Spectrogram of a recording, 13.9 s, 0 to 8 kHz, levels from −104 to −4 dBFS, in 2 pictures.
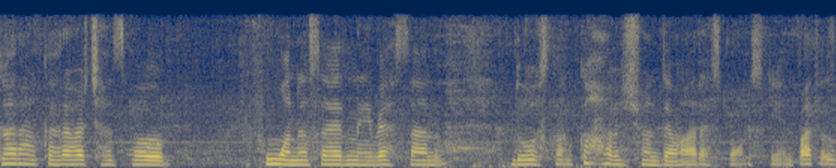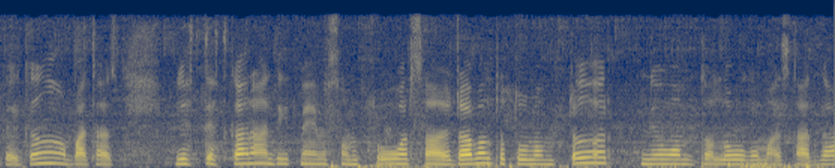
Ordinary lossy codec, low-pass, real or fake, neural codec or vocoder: MP3, 64 kbps; 7.2 kHz; real; none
